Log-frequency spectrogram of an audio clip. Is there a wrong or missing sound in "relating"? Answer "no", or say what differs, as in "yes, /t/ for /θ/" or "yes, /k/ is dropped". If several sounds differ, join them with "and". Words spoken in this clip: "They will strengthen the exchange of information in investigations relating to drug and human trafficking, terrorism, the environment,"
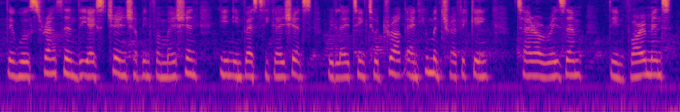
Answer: no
